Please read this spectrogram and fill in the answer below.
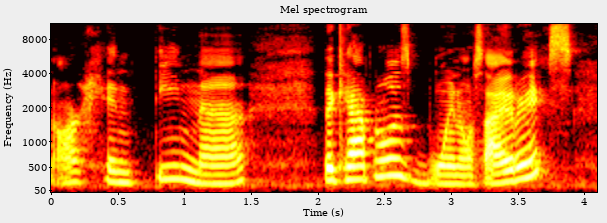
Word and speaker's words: Argentina: countries so we have Argentina artina remember that g makes that H sound artina the capital is buenos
